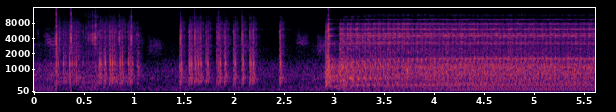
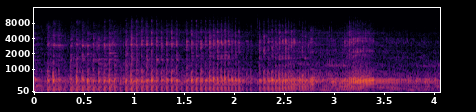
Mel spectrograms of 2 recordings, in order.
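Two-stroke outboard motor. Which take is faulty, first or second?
first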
